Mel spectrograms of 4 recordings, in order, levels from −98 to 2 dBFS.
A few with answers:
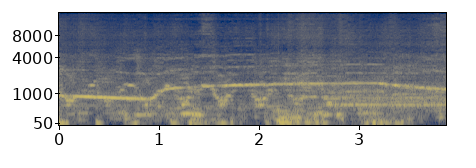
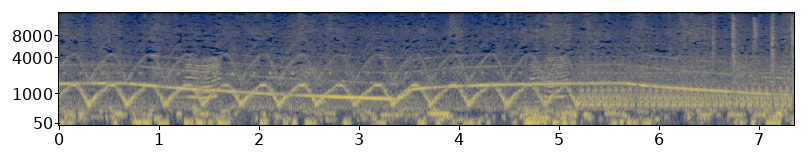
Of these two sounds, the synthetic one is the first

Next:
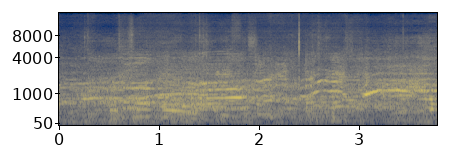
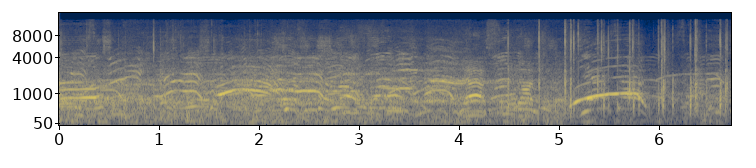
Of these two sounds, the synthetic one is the first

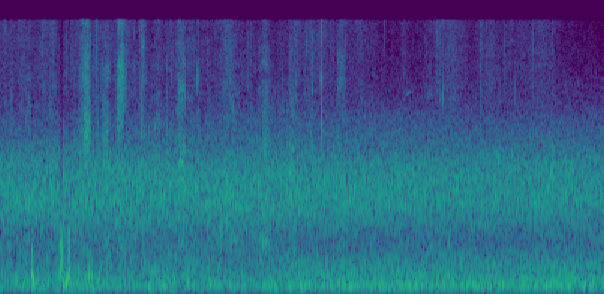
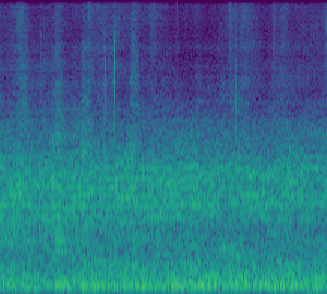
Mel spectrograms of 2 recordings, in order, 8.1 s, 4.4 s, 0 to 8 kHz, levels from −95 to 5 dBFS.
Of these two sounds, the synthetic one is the second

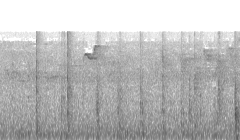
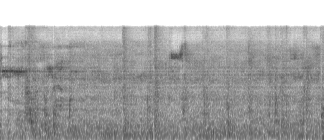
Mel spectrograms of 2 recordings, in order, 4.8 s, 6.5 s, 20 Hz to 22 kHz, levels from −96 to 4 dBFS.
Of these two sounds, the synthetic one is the second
